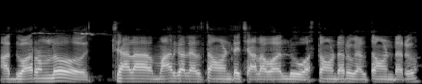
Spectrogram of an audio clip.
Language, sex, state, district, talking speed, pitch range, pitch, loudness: Telugu, male, Andhra Pradesh, Guntur, 185 wpm, 125-135 Hz, 130 Hz, -17 LUFS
